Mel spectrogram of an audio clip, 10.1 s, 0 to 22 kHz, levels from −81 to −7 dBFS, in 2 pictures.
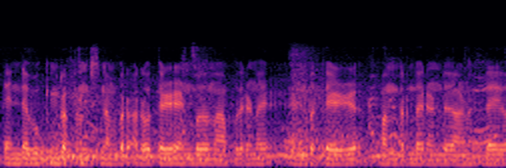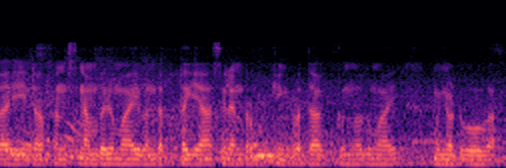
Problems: constant background noise, background conversations at intervals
